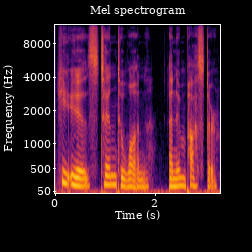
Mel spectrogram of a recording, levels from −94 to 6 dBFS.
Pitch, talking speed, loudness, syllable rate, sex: 160 Hz, 125 wpm, -15 LUFS, 3.5 syllables/s, female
